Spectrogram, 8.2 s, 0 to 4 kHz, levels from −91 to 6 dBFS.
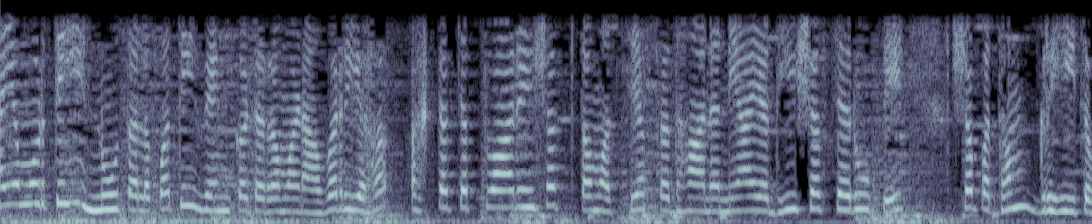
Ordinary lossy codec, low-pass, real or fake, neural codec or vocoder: none; 3.6 kHz; real; none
